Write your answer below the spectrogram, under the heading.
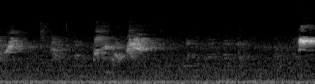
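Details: Red-whiskered bulbul kept as a songbird and readied for a coming singing contest gives a few short, slurred whistled notes, then a sudden loud clear whistle at the end, with a faint low hum throughout.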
